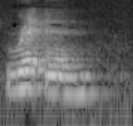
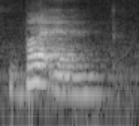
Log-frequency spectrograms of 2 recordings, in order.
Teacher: if there is a double T, the T might actually be glottalized in American.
